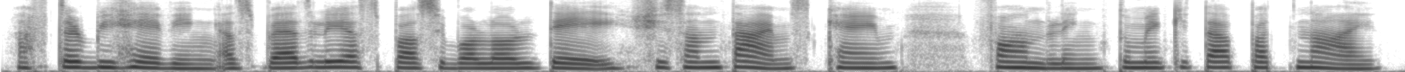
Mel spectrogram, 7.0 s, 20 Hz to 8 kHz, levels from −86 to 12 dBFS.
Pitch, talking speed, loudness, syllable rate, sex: 205 Hz, 155 wpm, -17 LUFS, 4.5 syllables/s, female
